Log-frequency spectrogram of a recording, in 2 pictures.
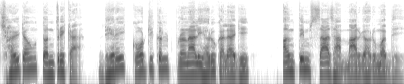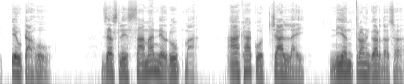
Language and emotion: Nepali, neutral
